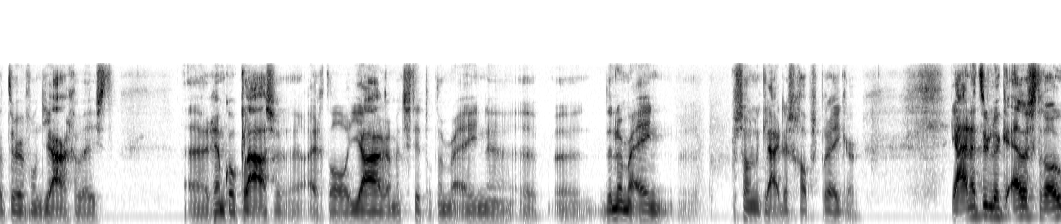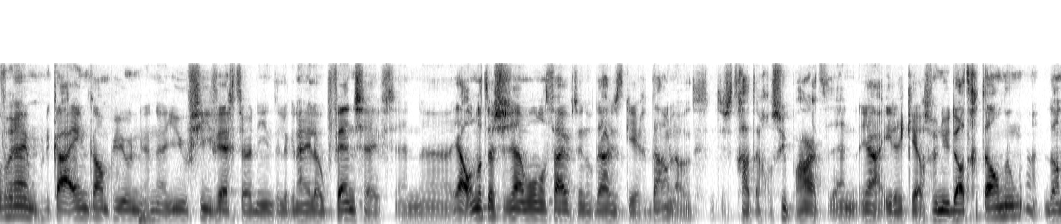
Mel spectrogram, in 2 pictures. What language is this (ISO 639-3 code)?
nld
